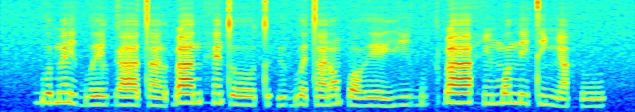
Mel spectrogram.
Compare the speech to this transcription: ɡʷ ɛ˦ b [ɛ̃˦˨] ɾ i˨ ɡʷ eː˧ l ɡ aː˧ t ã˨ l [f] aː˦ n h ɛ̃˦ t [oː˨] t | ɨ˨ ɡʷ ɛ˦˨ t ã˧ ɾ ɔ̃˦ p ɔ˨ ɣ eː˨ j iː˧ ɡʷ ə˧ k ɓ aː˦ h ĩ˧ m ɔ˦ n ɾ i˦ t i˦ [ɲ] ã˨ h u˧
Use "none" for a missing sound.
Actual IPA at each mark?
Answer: ɛ̃˦, ɓ, oː˧, ɲ

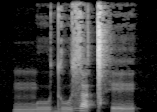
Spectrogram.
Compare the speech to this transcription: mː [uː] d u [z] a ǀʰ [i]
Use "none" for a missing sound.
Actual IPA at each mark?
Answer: uː, z, e

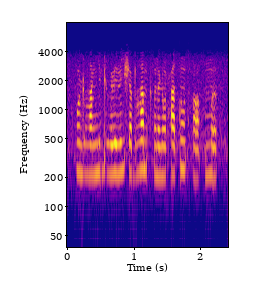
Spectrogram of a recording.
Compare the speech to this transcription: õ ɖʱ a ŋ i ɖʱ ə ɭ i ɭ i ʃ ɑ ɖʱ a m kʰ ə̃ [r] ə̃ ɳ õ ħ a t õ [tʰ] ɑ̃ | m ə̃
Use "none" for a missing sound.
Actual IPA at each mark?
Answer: ɾ, tʰ

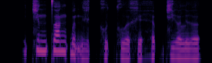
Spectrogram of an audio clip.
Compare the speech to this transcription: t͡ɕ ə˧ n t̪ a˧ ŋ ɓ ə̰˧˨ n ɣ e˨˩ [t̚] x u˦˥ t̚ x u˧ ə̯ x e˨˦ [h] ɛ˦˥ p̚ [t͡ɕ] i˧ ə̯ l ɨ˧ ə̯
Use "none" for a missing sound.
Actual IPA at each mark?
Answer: k̚, h, t͡ɕ

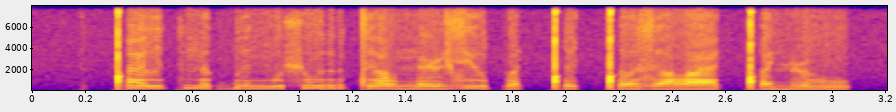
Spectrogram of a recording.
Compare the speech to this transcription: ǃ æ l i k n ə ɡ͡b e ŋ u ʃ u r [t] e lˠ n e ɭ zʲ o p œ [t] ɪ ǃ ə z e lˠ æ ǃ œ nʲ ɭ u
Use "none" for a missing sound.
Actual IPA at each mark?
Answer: t, ǃ

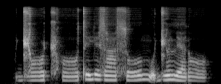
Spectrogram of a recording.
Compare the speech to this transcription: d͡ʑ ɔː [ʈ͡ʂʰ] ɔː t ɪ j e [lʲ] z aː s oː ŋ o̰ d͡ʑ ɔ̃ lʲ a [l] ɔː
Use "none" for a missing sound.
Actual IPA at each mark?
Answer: ʈ͡ʂʰ, none, ɾ

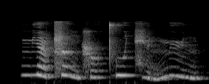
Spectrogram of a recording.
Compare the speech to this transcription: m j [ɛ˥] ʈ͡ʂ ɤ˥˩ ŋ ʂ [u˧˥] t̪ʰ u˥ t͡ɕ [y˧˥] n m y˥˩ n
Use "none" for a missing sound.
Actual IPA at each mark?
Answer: ɛ˥˧, u˧˥, y̰˨˩

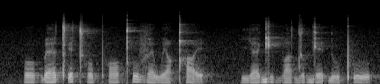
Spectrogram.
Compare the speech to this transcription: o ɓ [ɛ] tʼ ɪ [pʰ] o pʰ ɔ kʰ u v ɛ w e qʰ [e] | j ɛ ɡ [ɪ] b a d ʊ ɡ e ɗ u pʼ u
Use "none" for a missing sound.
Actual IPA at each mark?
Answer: ɛ, tʰ, e, i

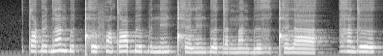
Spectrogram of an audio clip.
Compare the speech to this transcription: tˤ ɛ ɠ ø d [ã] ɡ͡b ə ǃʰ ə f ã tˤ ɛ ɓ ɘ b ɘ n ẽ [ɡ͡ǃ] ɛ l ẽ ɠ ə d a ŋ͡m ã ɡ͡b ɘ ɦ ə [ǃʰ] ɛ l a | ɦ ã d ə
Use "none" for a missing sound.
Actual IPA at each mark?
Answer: ã, ǃʰ, ǃʰ

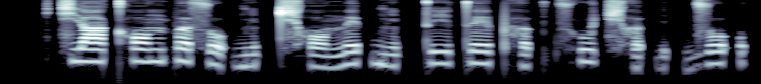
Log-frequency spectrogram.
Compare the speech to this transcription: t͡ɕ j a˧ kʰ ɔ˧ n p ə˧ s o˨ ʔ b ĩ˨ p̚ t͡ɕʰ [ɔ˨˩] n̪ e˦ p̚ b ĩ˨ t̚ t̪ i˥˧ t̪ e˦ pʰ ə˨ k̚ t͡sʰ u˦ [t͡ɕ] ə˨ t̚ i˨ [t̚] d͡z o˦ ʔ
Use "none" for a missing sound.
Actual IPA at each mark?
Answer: ɔ˨˩, t͡ɕʰ, t̚

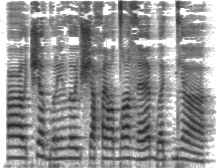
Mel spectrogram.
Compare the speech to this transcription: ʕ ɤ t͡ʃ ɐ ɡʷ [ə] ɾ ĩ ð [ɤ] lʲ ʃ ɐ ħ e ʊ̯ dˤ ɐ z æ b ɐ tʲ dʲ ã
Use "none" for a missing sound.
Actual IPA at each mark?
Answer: ə, ɤ

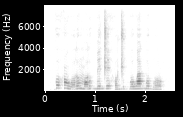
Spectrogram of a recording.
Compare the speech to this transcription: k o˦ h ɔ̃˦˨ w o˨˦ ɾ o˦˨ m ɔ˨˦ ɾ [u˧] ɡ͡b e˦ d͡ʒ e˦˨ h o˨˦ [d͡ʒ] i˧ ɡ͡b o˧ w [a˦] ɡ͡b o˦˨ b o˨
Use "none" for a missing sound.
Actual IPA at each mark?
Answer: u˧, d͡ʒ, a˦

